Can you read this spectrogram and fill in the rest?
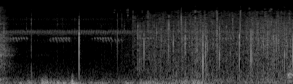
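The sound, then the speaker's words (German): A steady crackling sizzle of a sausage frying on a barbecue grill, with sharp pops scattered throughout and a faint high-pitched chirping in the background early on. “Aber jetzt hau ich erstmal ein Würstchen auf den Grill.”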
